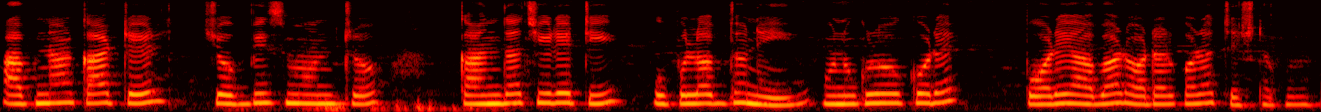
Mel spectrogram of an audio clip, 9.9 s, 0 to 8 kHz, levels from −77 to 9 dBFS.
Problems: background sounds at intervals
